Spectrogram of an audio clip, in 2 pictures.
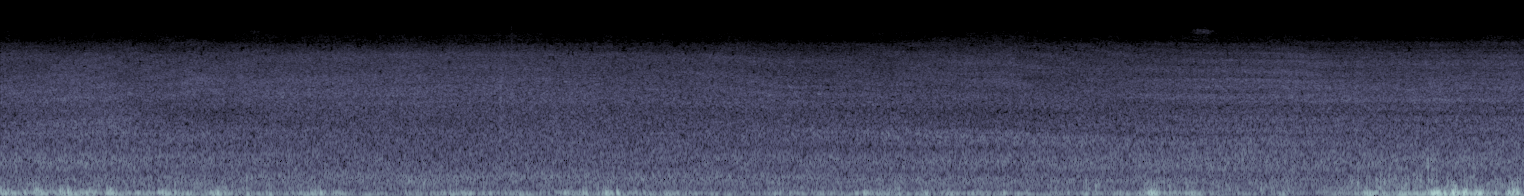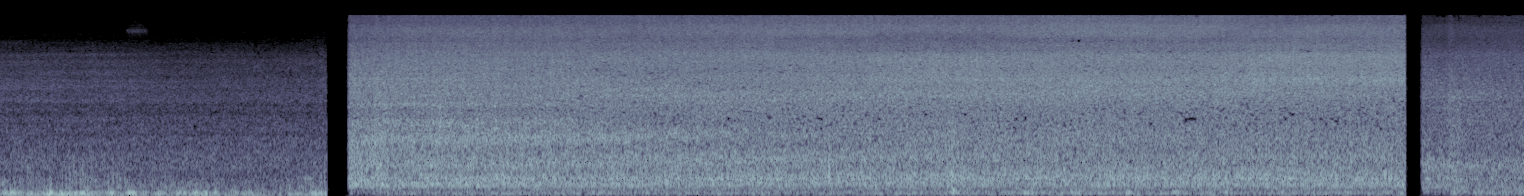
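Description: Wind buffeting the microphone in low gusts over faint open-air hiss for most of the first eighteen seconds. Then, after a sudden cut, the loud, steady, even rush of a waterfall close by for about ten seconds, which stops abruptly near the end.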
